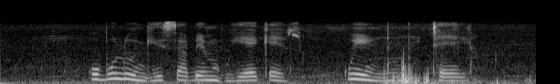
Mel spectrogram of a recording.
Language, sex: Xhosa, female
